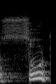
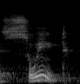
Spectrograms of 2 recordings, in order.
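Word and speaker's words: suite: अगर आपने इसको सूट कहा तो ये गलत उच्चारण है। इसका सही उच्चारण है स्वीट, कि हम होटल में एक बड़ा स्वीट बुक करवाकर रहेंगे।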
